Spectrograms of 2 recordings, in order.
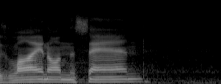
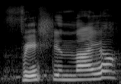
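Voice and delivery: high, loud, slow disbelieving question; incredulous; 9 semitones higher, 6 dB louder, slower than usual. A narrator's reading. Fisherman questioning the serpent's claim, incredulous. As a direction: draw it out in loud disbelief, pitch climbing.

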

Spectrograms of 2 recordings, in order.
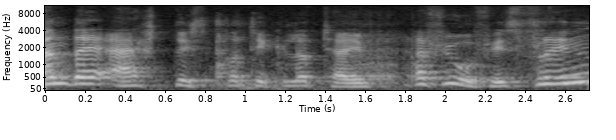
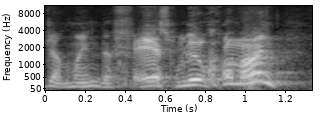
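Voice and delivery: loud, urging call; loud coaxing; 7 dB louder than usual. Acted. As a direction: rouse him from bed loudly. Friends coaxing loudly.

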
